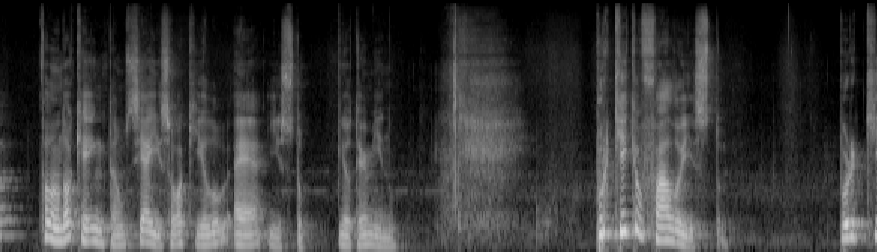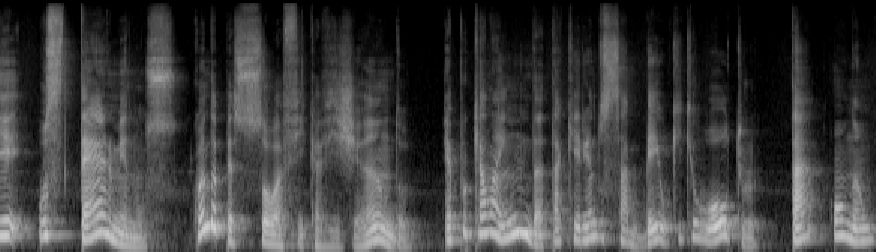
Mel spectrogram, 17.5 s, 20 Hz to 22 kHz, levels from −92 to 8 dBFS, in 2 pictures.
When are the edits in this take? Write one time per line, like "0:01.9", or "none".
0:10.6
